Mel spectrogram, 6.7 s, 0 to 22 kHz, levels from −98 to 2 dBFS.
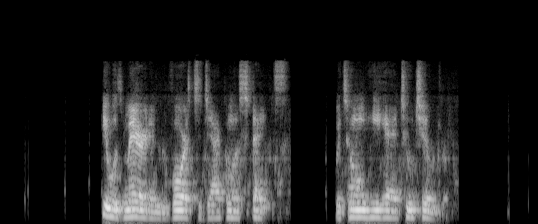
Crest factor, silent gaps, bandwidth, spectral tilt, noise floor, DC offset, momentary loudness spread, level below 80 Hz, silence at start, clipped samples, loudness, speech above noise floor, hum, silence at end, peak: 20 dB; 3.64-4.19 s; 7.4 kHz; -5 dB/octave; under -90 dBFS; under 0.1%; 17 LU; -62 dBFS; 1.3 s; under 0.1%; -19 LUFS; over 71 dB; none; 1.15 s; -2 dBFS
